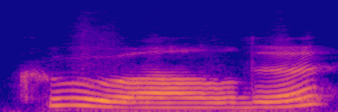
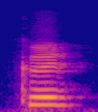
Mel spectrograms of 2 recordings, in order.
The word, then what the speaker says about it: could: All of these L's are silent. So it sounds like should, could, and the thing that we get from trees, would.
